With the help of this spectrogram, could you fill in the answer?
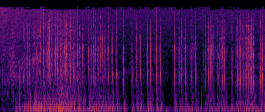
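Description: Pages of a book being flipped: a steady run of papery rustles and quick flutters lasting a few seconds, with no talking over it.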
